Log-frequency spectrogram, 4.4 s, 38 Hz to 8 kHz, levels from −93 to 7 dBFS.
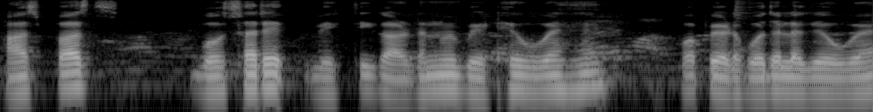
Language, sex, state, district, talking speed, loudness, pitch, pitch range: Hindi, male, Chhattisgarh, Bilaspur, 205 wpm, -35 LUFS, 110 Hz, 100-120 Hz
